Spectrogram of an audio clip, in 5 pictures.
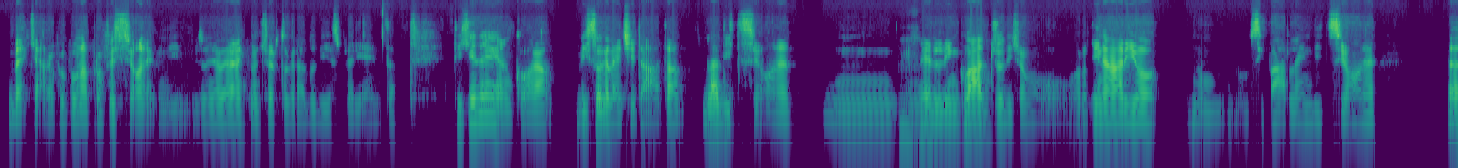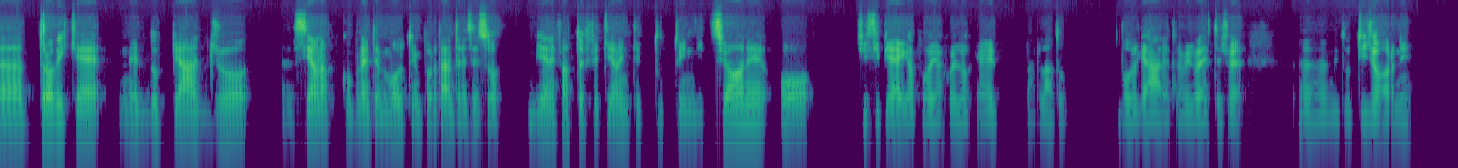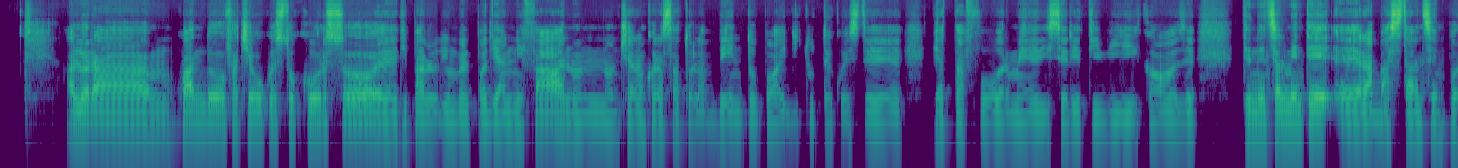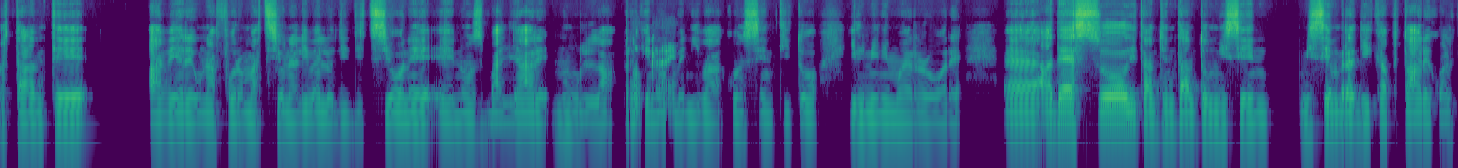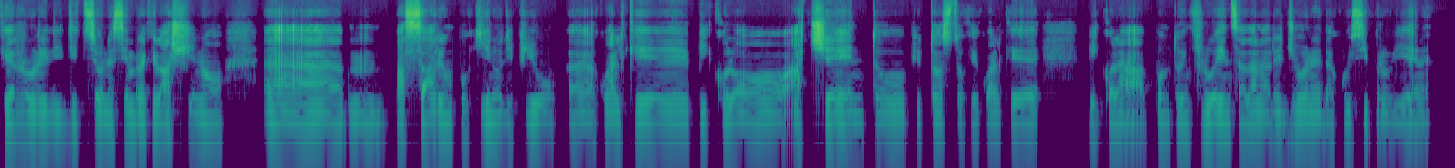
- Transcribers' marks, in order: "proprio" said as "propo"; other background noise
- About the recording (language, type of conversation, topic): Italian, podcast, Che ruolo ha il doppiaggio nei tuoi film preferiti?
